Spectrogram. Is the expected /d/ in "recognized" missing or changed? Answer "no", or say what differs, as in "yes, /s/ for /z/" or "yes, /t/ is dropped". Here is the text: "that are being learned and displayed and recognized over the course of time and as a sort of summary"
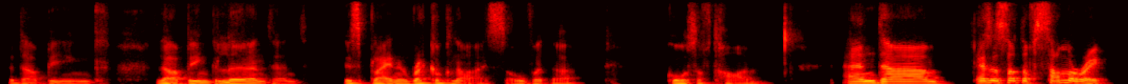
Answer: yes, /d/ is dropped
